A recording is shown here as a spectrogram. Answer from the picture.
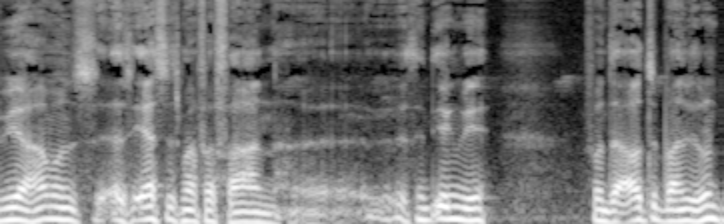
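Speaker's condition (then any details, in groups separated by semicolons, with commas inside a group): Parkinson's disease; almost no tremor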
